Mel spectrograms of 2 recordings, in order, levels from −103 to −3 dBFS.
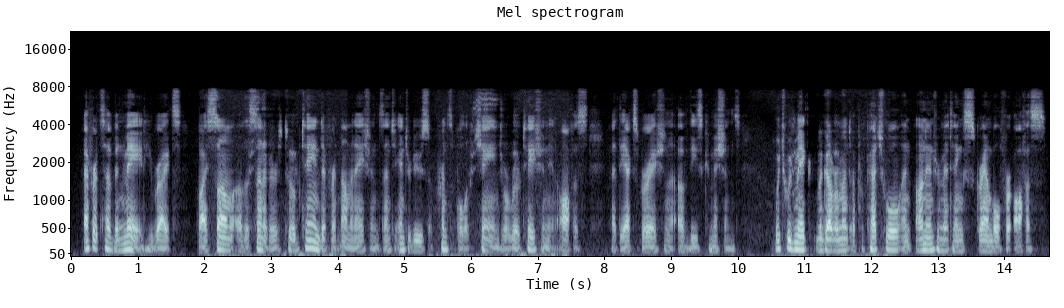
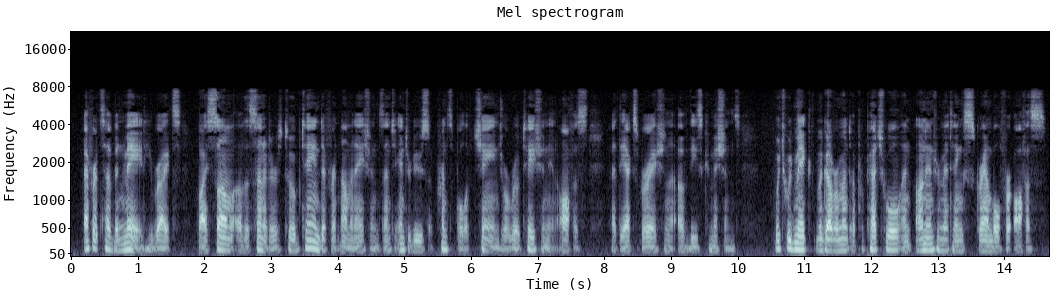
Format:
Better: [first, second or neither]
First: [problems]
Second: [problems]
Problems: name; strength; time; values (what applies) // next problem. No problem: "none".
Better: second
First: noise reduction (neural mask model Resemble Enhance denoiser)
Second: none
